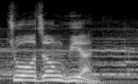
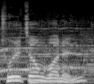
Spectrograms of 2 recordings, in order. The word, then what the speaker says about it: 拙政园: 쭈어정 위안. 한국식 발음으로 졸정원은 수저우 4대 정원 중에서도 첫째로 꼽힌다.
